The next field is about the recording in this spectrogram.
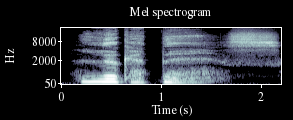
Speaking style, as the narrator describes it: breathed

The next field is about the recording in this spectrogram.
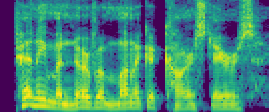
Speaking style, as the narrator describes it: said with a sigh

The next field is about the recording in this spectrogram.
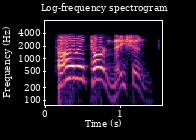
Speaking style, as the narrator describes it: Grandfather shouted at me

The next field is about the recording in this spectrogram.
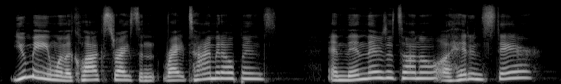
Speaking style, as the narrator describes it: His voice was doubtful, for the clock seemed far too lean to conceal any such passageway

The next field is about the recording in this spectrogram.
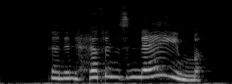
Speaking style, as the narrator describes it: I cried, unable to bear the suspense any longer

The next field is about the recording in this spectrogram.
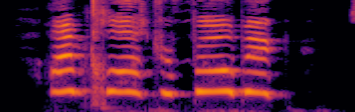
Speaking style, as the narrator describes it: said Sam, while his voice shook and breathing was shortened

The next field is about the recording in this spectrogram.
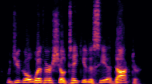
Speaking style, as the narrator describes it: He went to Millicent and yelled

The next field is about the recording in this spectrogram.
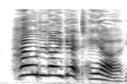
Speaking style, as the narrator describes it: He shouted

